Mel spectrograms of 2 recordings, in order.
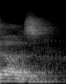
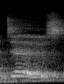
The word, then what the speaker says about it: does: Ok, so does, trzecia osoba liczby pojedynczej od czasownika do, czyli he does na przykład, on robi. Ale does to jest liczba mnoga od do, czyli łania.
